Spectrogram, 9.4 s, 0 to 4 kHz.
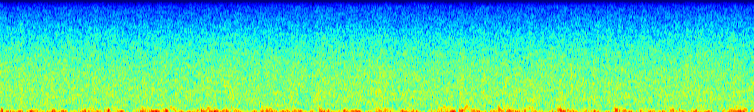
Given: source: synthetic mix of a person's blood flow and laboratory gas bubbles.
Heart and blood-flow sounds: Doppler ultrasound of blood flow; precordium
no bubbles
From the record:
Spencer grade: 0 (complete lack of bubble signals)

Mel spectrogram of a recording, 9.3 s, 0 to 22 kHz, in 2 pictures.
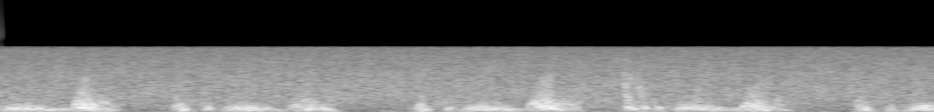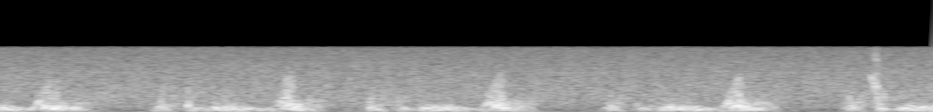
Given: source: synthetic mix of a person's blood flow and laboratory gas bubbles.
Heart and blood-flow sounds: Doppler ultrasound of blood flow; precordium
3.10-3.28 s: bubbles
4.89-4.95 s: bubbles
5.57-5.65 s: bubbles
9.00-9.17 s: bubbles
From the record:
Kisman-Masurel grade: 122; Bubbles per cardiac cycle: 1 to 2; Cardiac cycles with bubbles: 10 to 50%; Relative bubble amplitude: moderate (0.250 to 0.450); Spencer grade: 2 (many but less than half of the cardiac periods contain bubble signals, singularly or in groups); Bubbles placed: anywhere in the cardiac cycle

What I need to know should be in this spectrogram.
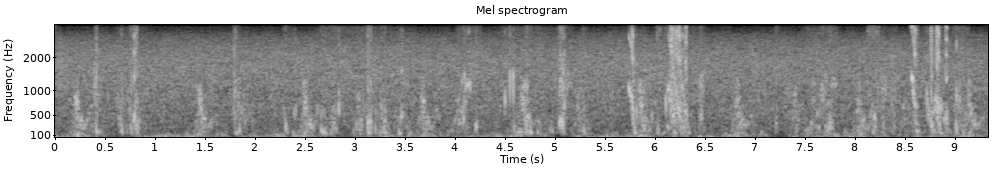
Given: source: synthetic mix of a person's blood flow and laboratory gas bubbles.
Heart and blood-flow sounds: Doppler ultrasound of blood flow; precordium
0.00-0.02 s: bubbles
0.37-0.48 s: bubbles
0.60-0.93 s: bubbles
1.77-1.88 s: bubbles
2.27-2.42 s: bubbles
2.62-3.60 s: bubbles
4.01-4.26 s: bubbles
4.46-5.19 s: bubbles
5.25-5.33 s: bubbles
5.71-5.91 s: bubbles
6.00-6.51 s: bubbles
7.18-7.24 s: bubbles
7.49-7.84 s: bubbles
8.12-8.41 s: bubbles
8.54-9.13 s: bubbles
From the record:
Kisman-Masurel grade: 243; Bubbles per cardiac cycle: several, 3 to 8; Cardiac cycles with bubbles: 100%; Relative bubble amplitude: loud (0.450 to 0.775); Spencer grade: 3 (all of the cardiac periods contain showers or single bubble signals, but not dominating or overriding the cardiac motion signals); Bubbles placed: only in the low amplitude regions of the cardiac cycle

